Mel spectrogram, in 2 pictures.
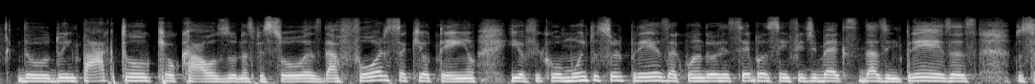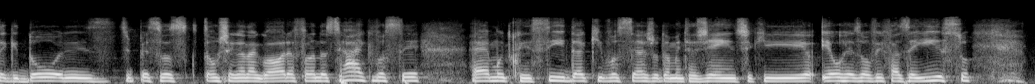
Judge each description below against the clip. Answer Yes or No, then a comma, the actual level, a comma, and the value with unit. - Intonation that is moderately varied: No, narrow, 1.9 semitones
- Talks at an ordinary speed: Yes, average, 150 wpm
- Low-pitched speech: No, medium, 155 Hz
